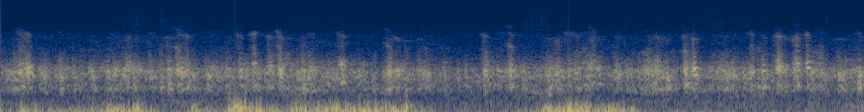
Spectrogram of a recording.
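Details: Frogs calling en masse in a Ramapo Mountains pond on the first warm spring day, middle of March, following a week of rain; dense chuckling croaks pulse on and off with patches of low-frequency rumble.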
